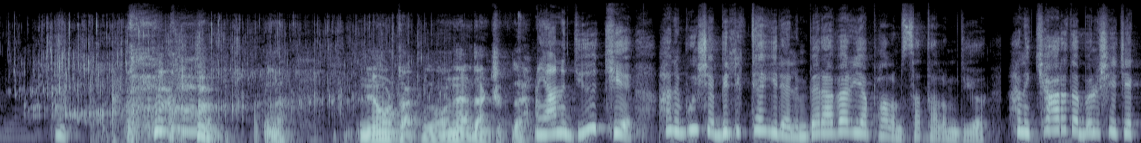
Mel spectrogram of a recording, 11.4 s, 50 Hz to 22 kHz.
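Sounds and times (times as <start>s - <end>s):
water poured into a glass for someone: 0.0s - 5.1s
speech: 0.6s - 0.8s, 2.0s - 3.0s, 3.6s - 11.4s.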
